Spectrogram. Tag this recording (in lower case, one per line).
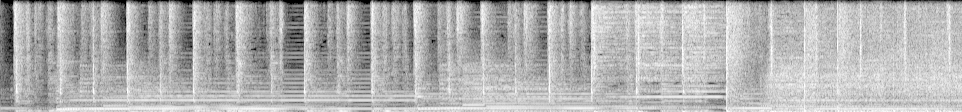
rhythm and blues
music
